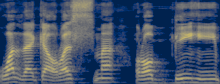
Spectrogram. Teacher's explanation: با مشدد ہے، را کو با کے ساتھ ملا کے پڑھیں گے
